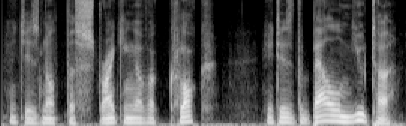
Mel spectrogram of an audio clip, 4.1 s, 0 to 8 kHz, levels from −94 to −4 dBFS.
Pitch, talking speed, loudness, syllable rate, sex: 105 Hz, 190 wpm, -18 LUFS, 4.5 syllables/s, male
